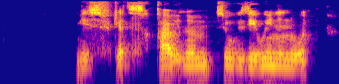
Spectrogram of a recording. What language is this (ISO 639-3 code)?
kab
